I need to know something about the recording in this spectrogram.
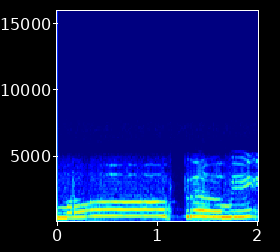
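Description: A woman singing a gospel song solo, heard over a telephone line: one long held note, a brief breath about a second in, then the next phrase begins.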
